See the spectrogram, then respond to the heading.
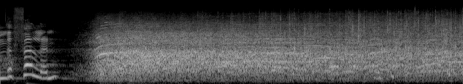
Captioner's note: audience laughing; Sarah laughing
